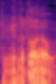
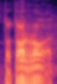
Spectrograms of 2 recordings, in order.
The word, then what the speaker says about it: Totorro: Entonces se pronuncia igual que Totoro, porque como no pronuncian las dobles R's, pero nosotros decimos Totorro, castizamente.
